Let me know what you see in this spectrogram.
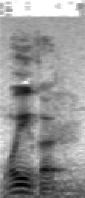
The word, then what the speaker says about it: Uyghur: Uyghur. – Yeah, so it's like there's a ra sound. It's like a G, it's spelled U Y G H U R. So the G H makes a ra noise.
